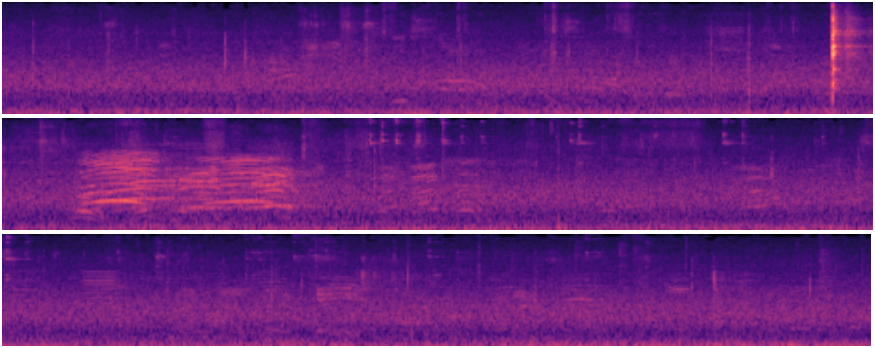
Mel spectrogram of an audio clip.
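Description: A softball bat strikes a pitched ball once with a sharp crack about four seconds in, likely fouled off. Short rising-and-falling yells from players follow about a second later, over steady low background noise.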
